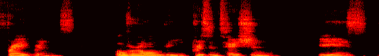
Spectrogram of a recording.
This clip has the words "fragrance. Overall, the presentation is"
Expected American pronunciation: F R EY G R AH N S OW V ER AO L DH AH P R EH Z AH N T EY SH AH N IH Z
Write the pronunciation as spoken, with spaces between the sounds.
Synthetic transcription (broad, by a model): F R EY G R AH N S OW V ER AO L DH AH P R EH Z AH N T EY SH AH N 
